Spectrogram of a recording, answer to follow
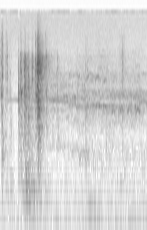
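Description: A horse whinnying in one long, wavering call that falls slightly in pitch, after a short thump about half a second in.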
